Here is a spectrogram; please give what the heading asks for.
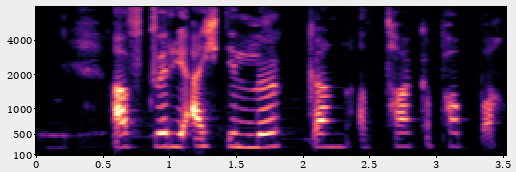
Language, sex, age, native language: Icelandic, male, 12, Icelandic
